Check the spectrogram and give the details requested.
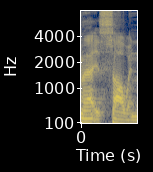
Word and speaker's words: Samhain: the fear of halloween i believe the correct pronunciation of that is sawwin not samhain yeah it's from it's spelled sam and then hayne yes yeah that's how it's spelled by how it's pronounced is sawing yeah champagne is from ghostbuster real ghostbusters well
